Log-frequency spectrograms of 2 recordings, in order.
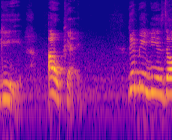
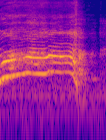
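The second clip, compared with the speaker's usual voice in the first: put-on shrieking witch voice, pitched higher. Acting out a robbed woman freaking out: shrieking like the Wiz witch. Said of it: "she gonna trip it out like the Wiz, the, the witch on the Wiz".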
